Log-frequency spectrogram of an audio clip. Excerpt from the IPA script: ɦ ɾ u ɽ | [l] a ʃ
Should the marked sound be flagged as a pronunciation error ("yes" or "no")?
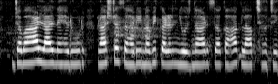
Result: yes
